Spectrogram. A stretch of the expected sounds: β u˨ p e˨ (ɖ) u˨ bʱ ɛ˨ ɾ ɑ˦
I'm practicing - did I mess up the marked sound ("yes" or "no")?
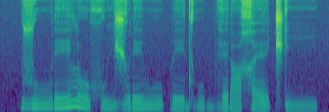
yes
